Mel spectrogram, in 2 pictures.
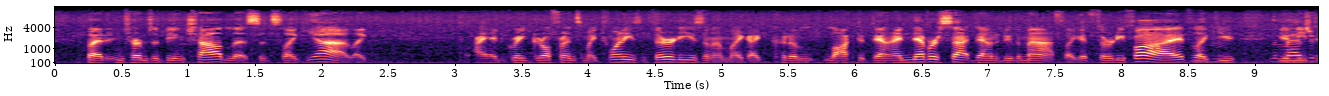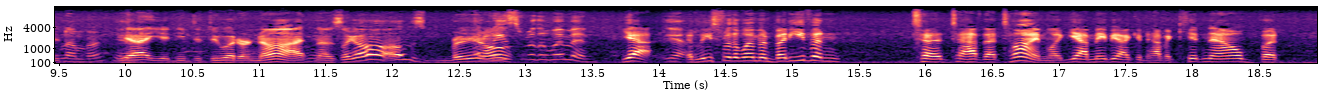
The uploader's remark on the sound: Recorded May 27, 2022 at Podfest in Orlando, Florida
